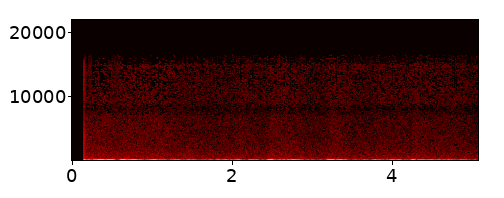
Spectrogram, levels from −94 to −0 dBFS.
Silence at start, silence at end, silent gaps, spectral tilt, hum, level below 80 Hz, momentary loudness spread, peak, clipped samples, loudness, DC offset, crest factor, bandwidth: 0.15 s; 0 s; none; -3.5 dB/octave; none; -58 dBFS; 4 LU; -30 dBFS; under 0.1%; -62 LUFS; under 0.1%; 14 dB; 16.5 kHz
